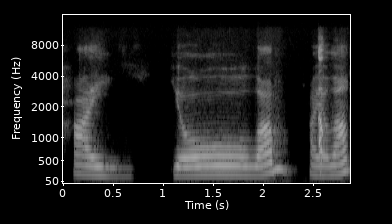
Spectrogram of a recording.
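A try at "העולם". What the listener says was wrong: Okay, no, there's no There's no yeah here at all. So it's ha, o, All right, the silent is silent. It's not yeah, it's just silent. Ha, o, lam.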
